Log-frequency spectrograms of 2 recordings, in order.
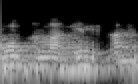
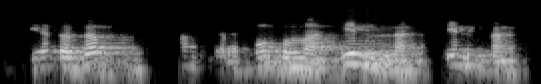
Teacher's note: Hamzah, jadi hati-hati, hamzah ini dibacanya dari dada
